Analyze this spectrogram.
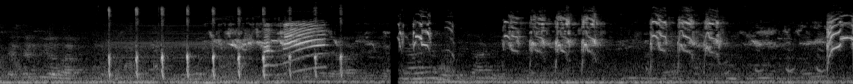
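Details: Indian ringneck parakeet kept as a pet in Pakistan or India, talking and making sounds: a fast run of clicking pulses rising into harsh, strained squawks, then bursts of shrill chattering screeches, with a faint hum behind.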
